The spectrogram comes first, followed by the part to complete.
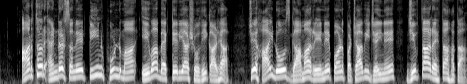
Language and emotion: Gujarati, neutral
